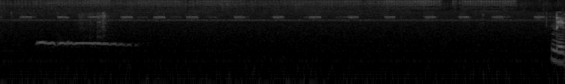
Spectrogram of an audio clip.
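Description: Faint cricket chirping, an even run of high chirps about three a second, with a short, slightly falling whistle-like tone in the first second.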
